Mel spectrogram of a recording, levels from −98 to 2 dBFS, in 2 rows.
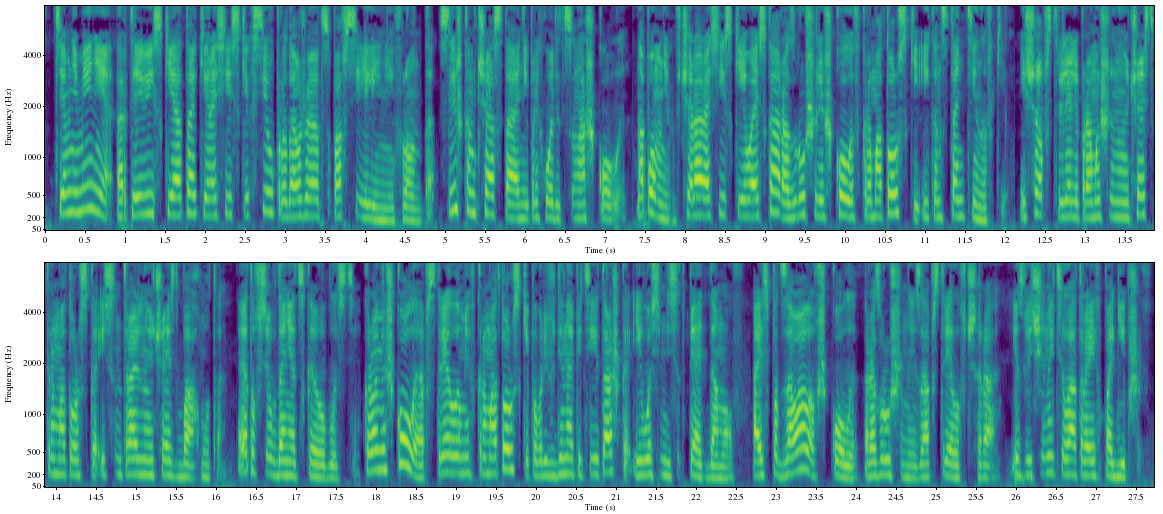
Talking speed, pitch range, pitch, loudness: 140 wpm, 190-235 Hz, 210 Hz, -18 LUFS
